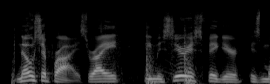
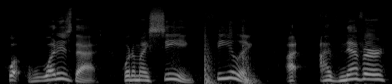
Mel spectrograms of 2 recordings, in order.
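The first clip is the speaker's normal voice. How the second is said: bewildered; 6 semitones higher than usual. Acted. Cain overwhelmed by emotions.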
